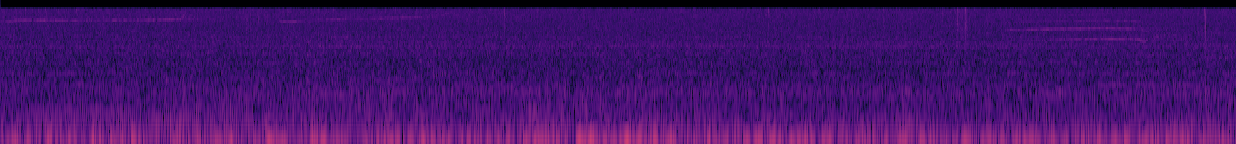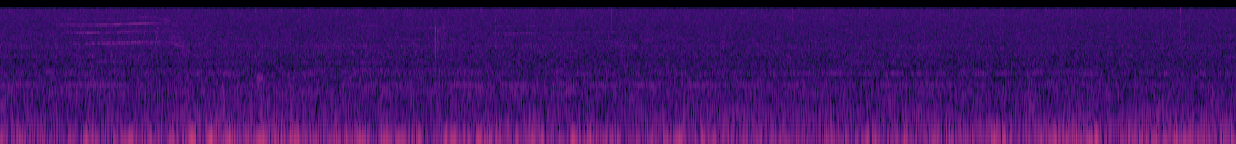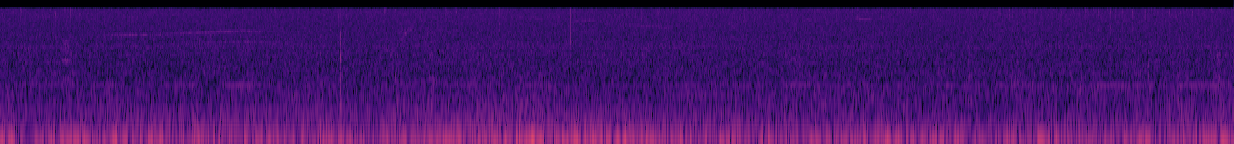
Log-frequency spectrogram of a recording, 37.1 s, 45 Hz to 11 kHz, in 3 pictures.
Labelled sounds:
0.0	0.8	killer whale, 4.8 to 5.4 kHz
1.3	1.9	killer whale, 5.0 to 6.0 kHz
10.0	11.5	killer whale, 2.2 to 5.0 kHz
12.9	14.2	killer whale, 1.4 to 5.6 kHz
26.4	27.3	killer whale, 2.2 to 3.4 kHz

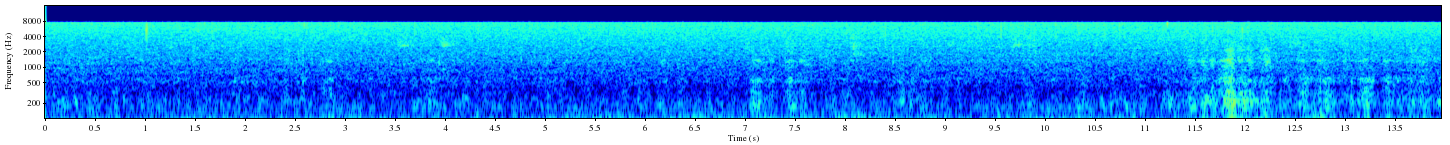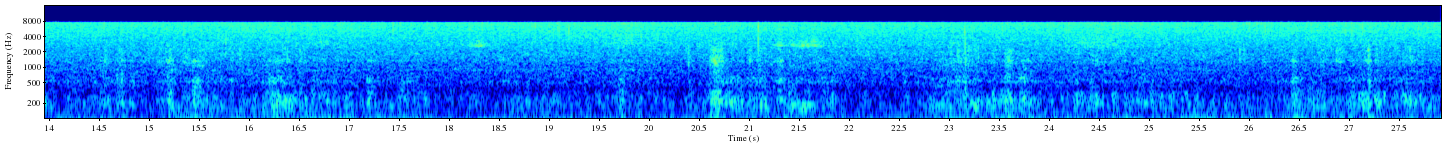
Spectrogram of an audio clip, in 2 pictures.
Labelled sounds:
21.1	21.8	vessel noise, 2.3 to 3.5 kHz

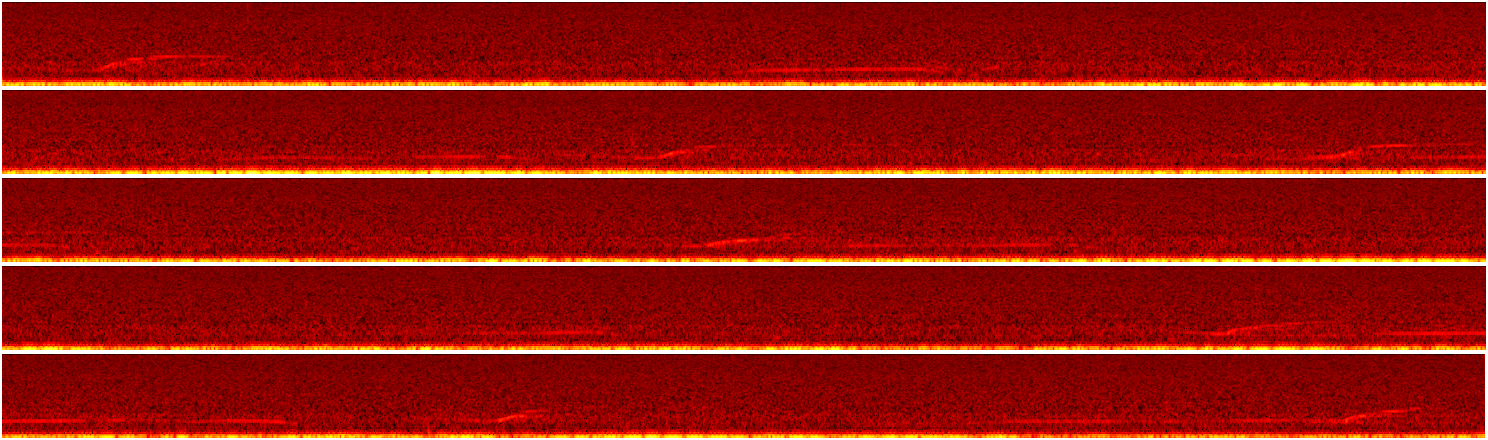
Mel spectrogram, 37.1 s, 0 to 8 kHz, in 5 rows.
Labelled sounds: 0.6	1.1	humpback whale, 0.80 to 1.1 kHz
14.2	14.5	humpback whale, 0.83 to 1.1 kHz
28.6	28.9	humpback whale, 0.80 to 0.96 kHz
36.5	36.8	humpback whale, 0.80 to 1.1 kHz

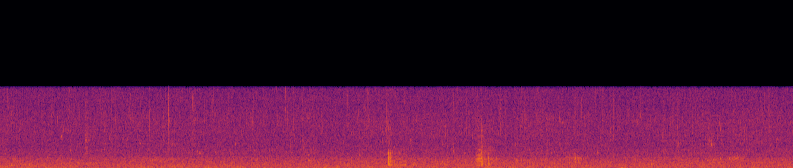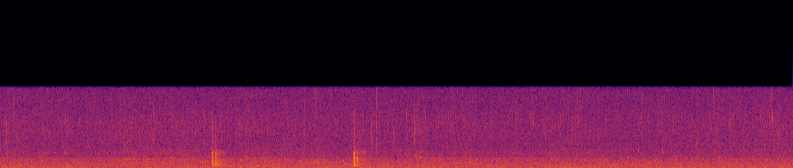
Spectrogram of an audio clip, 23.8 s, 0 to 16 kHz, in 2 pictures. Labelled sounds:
8.5	8.8	croaking sound likely from a nearby submerged object, 0.84 to 1.2 kHz

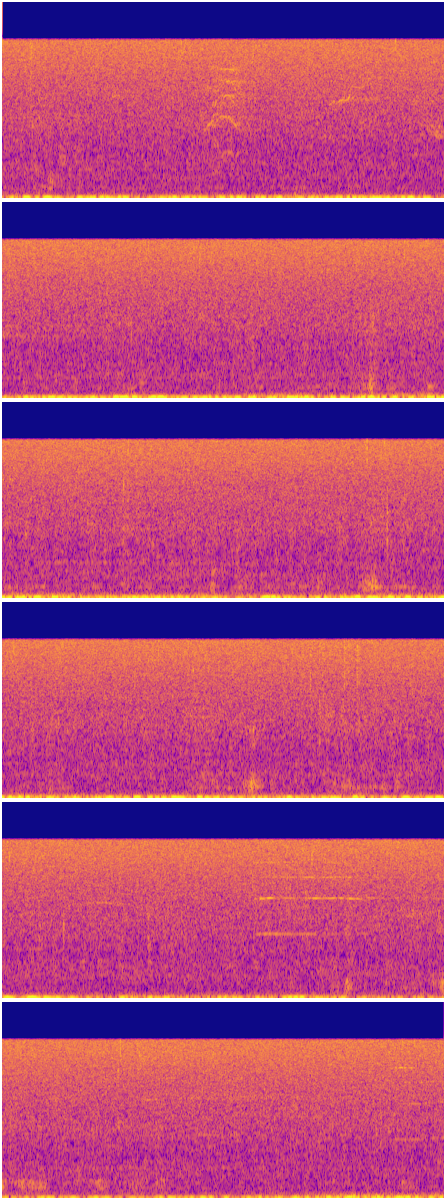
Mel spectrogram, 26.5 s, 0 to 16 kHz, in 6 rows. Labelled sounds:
1.9	2.4	killer whale, 0.55 to 4.4 kHz

